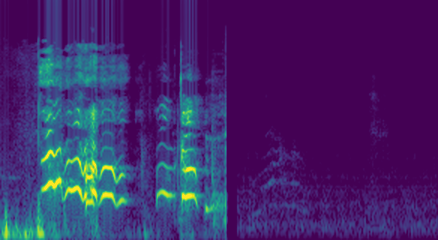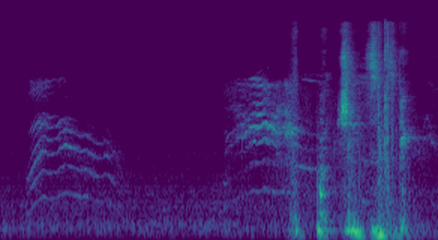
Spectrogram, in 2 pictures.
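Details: Domestic cat caught in a funny pet compilation, letting out a loud wavering meow followed by a shorter second one, then silence, with human laughter and talking near the end.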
